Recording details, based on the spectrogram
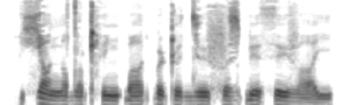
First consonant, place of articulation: palatal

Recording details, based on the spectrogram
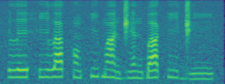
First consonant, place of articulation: alveolar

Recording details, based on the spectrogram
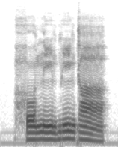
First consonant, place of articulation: glottal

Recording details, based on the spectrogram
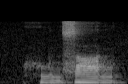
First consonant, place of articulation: glottal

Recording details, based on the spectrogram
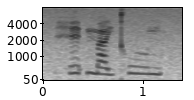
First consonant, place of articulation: glottal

